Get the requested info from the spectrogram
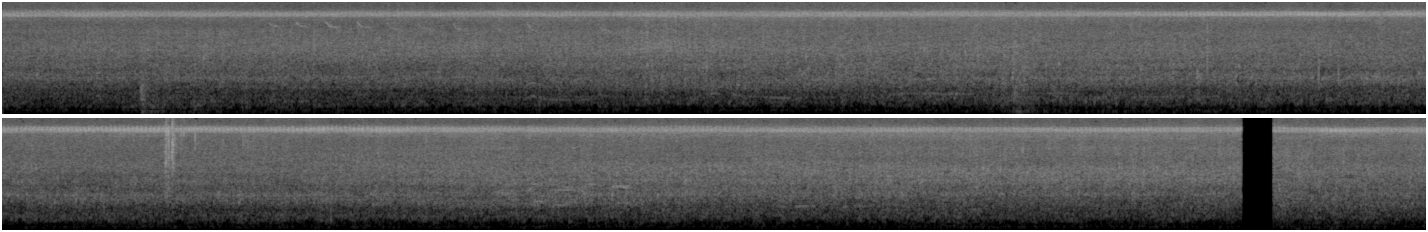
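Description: Steady outdoor garden ambience: a high, unbroken insect drone over an even hiss. One sharp click comes about halfway through, and all sound cuts out briefly near the end.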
